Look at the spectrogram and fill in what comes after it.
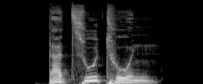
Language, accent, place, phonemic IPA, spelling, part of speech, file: German, Germany, Berlin, /daˈt͡suːˌtuːn/, dazutun, verb, De-dazutun.ogg
- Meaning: to add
